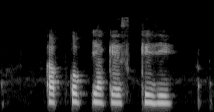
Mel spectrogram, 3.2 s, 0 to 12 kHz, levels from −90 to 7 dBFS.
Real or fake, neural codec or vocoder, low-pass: fake; codec, 16 kHz, 4 kbps, FreqCodec, larger model; 7.2 kHz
